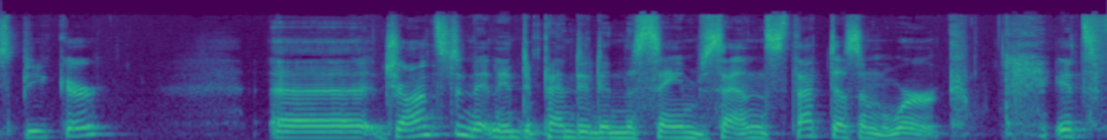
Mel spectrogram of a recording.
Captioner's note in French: voix de l'interprète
